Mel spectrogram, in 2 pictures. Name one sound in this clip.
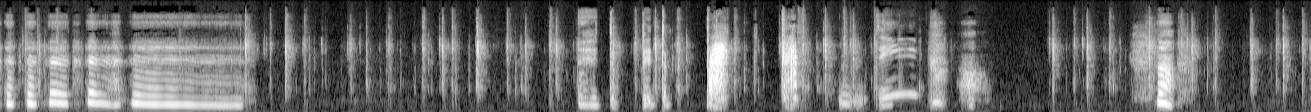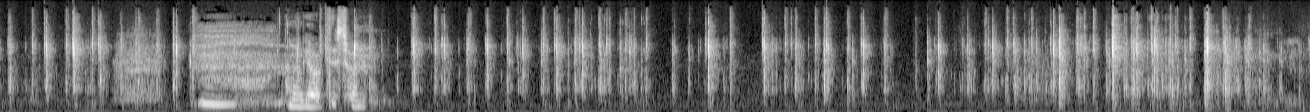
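Quick wet slapping sound effects patter rapidly as a small game character runs and jumps.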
